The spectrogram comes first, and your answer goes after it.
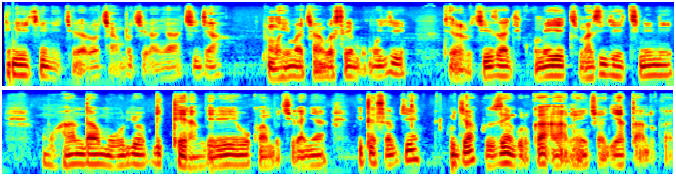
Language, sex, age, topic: Kinyarwanda, male, 25-35, government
